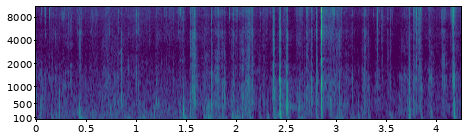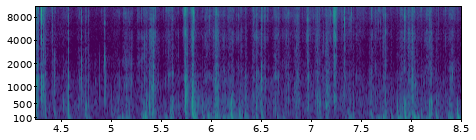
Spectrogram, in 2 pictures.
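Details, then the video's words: Spencer, a male Shetland Sheepdog puppy four months old, works at a raw air-dried ear dental treat indoors. Crackly, high crunching clicks are scattered and quiet, with one sharp snap near the three-second mark. "Puppy Dog Eating Raw Ear (Lamb Venison Beef or Pork) Oddly Satisfying Chewing Sounds"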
